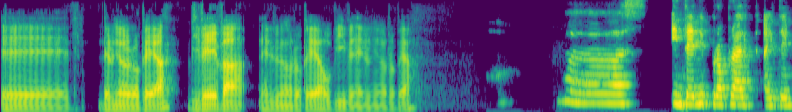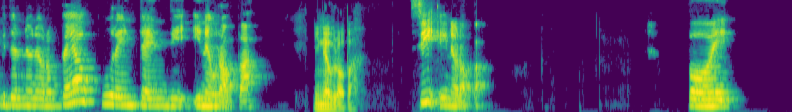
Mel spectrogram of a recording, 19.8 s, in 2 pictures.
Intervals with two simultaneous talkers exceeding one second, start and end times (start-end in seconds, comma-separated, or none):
none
